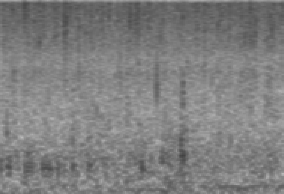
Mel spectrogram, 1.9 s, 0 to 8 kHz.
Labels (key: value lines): label: biophony
recorder: SoundTrap 300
